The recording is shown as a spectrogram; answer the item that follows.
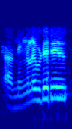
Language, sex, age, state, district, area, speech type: Malayalam, male, 30-45, Kerala, Wayanad, rural, conversation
